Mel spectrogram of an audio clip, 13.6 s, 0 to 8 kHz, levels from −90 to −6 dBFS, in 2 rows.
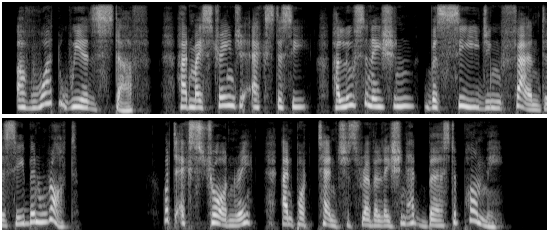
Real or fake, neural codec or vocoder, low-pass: fake; vocoder, 22.05 kHz, 80 mel bands, Vocos; 7.2 kHz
